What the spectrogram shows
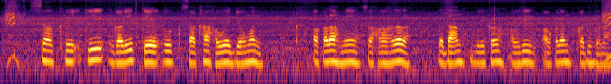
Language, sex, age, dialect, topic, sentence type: Bhojpuri, male, 18-24, Western, banking, statement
